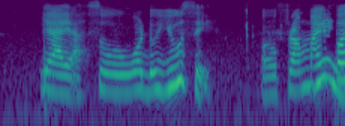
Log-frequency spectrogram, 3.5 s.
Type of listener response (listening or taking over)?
listening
